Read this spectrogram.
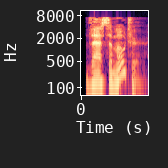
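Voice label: "vasomotor", British English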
